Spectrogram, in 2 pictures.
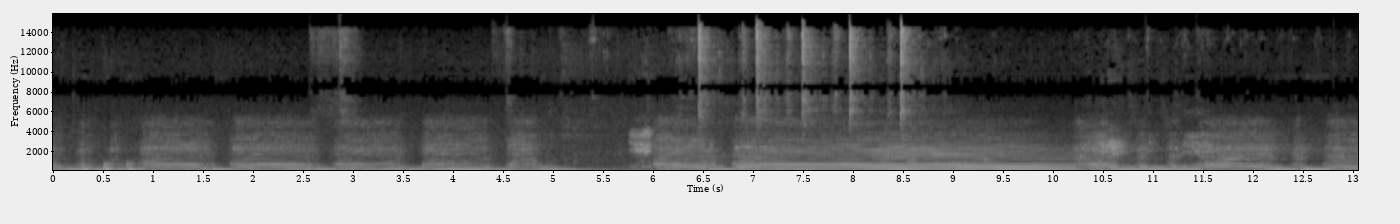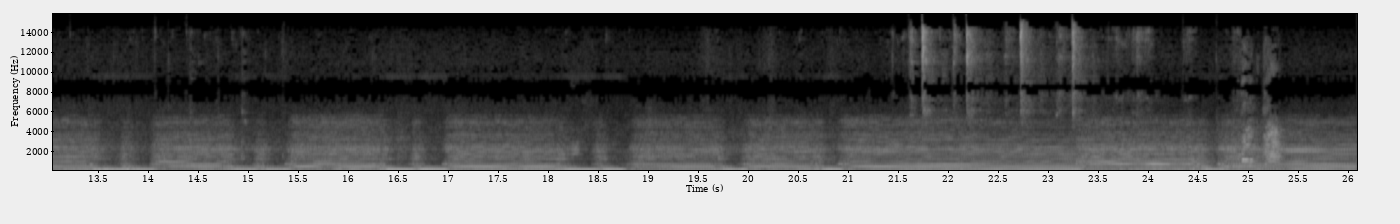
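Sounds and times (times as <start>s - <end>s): bass line: 0.0s - 5.4s, 6.0s - 26.0s
electric guitar: 0.0s - 26.0s
rhythmic drum hits: 0.2s - 1.5s, 6.2s - 10.2s, 11.0s - 14.2s, 21.2s - 24.9s.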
